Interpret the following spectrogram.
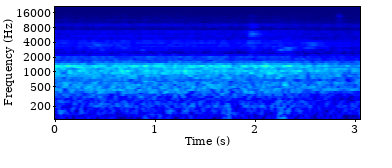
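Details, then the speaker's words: Manufactured-home bathroom exhaust fan with a newly installed replacement motor, test run before tightening: smooth, constant whir with no wobble, scraping or rattling; runs evenly and healthy. "If I turn it on, oh, I hear it. Let's see. Spinning nicely there."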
